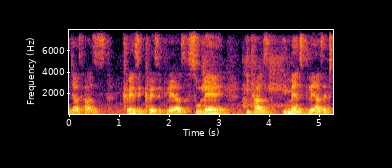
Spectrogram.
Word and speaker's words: Süle: Süle, ah, Bayern. So David Raum and Thilo Keller. Yes. That's how it's pronounced in Germany.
